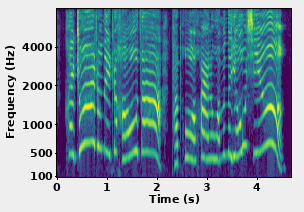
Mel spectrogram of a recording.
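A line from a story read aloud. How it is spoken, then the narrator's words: Shouting. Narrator (Chinese): 有人喊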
